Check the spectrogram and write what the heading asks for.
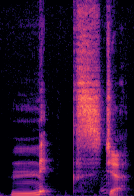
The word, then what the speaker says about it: mixture: Mixture. Не забудьте, что T-U-R-E произносится ч.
